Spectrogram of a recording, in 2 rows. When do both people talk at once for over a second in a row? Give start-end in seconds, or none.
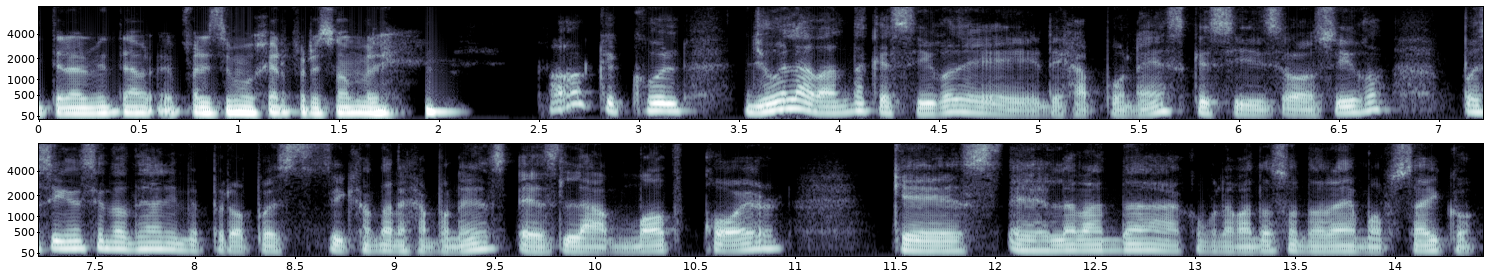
none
